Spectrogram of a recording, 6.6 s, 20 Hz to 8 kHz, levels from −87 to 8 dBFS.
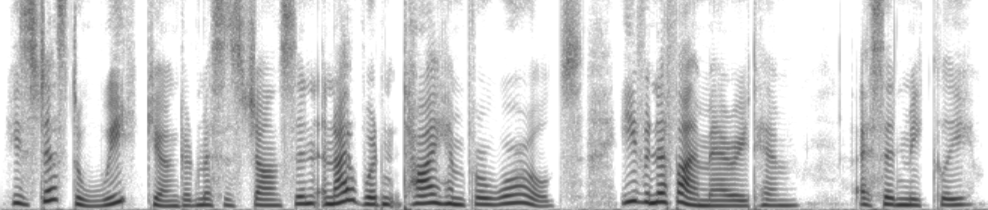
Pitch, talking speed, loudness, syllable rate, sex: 250 Hz, 200 wpm, -18 LUFS, 4.5 syllables/s, female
